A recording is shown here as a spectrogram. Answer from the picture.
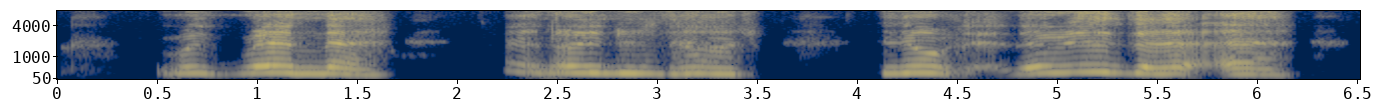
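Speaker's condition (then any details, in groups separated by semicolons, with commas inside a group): Speech impediment; disabled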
